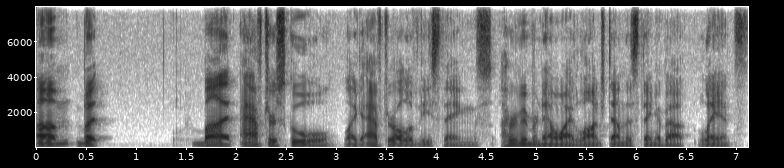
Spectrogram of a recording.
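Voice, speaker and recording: On a very clean recording with a silent background, a man with a slight Southern US accent speaks in a very deep, low voice with ordinary pitch variation. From rural US South. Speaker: theater actor and acting teacher, podcast co-host. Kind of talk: casual chat. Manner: animated.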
